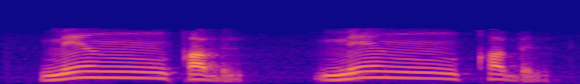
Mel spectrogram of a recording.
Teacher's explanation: مع مراعاة ترقيق الباء بعد القاف عشان ما تبقاش مفخمة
